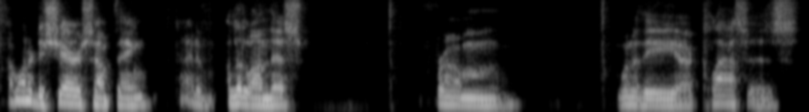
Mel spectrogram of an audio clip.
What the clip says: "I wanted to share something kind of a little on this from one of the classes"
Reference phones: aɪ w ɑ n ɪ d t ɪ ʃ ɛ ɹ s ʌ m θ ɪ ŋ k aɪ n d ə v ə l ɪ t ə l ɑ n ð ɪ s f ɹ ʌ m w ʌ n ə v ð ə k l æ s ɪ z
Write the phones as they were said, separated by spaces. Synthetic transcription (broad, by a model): aɪ w ɑ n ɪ d t ɪ ʃ ɛ ɹ s ʌ m θ ɪ ŋ k aɪ n d ə v ə l ɪ t l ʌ n ð ɪ s f ɹ ʌ m w ʌ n ə v ð ə k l æ s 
